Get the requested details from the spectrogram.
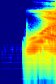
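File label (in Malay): "buas", Malay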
